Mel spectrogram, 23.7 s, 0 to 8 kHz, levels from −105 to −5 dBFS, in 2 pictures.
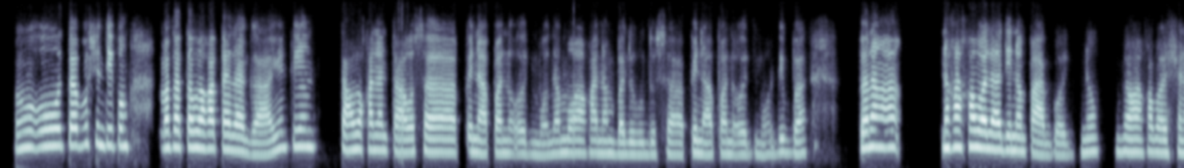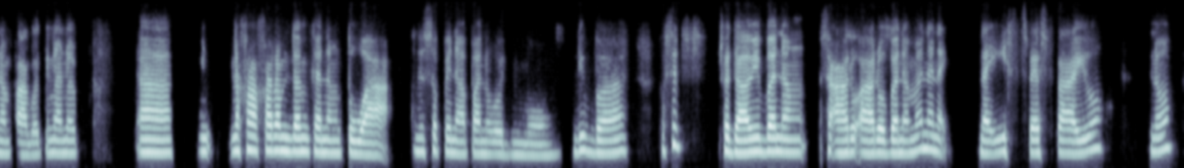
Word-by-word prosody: Oo. 265 Hz, +4 st, +2 dB
Tapos, 295 Hz, +2 st, +2 dB
yung 305 Hz, -, +1 dB
tipong 285 Hz, -1 st, +2 dB, 0.3 s
matatawa 260 Hz, 0 st, +5 dB
ka 245 Hz, -, +8 dB, 0.2 s
talaga. 175 Hz, -6 st, +1 dB
Yung 245 Hz, +6 st, -3 dB
tin 275 Hz, -1 st, -2 dB, 0.2 s
tawa 230 Hz, 0 st, +2 dB
ka 225 Hz, -, +2 dB
ng 220 Hz, -1 st, -3 dB
tawa 200 Hz, -1 st, +1 dB
sa 200 Hz, -2 st, +2 dB
pinapanood 185 Hz, -2 st, -2 dB
mo, 160 Hz, 0 st, -8 dB
na 180 Hz, -, -3 dB
mukha 190 Hz, 0 st, -2 dB
ka 185 Hz, 0 st, -4 dB
ng 180 Hz, -1 st, -5 dB
baliw 170 Hz, -1 st, -4 dB
dun 170 Hz, -, -8 dB
sa 170 Hz, -1 st, -6 dB
pinapanood 170 Hz, -2 st, -4 dB
mo, 175 Hz, -1 st, -12 dB
di 195 Hz, -, -5 dB
ba? 190 Hz, -1 st, -4 dB, 0.5 s
Parang 265 Hz, 0 st, +5 dB
ang -, -, -14 dB, 0.4 s
nakakawala 260 Hz, -2 st, +7 dB
din 220 Hz, -1 st, +1 dB
ng 210 Hz, -, 0 dB
pagod, 165 Hz, -2 st, -1 dB
no? 205 Hz, +2 st, -6 dB, 0.2 s
Nakakawala 200 Hz, -1 st, 0 dB
siya 195 Hz, 0 st, -4 dB
ng 180 Hz, -, -13 dB
pagod 165 Hz, -1 st, -1 dB
yun 190 Hz, -, -3 dB
nga, 185 Hz, 0 st, -2 dB, 0.7 s
ah, 195 Hz, -1 st, +4 dB, 0.3 s
yung 205 Hz, -, -1 dB, 0.2 s
nakakaramdam 215 Hz, -1 st, +3 dB
ka 200 Hz, -, +3 dB
ng 185 Hz, -1 st, -2 dB
tuwa 175 Hz, -4 st, +2 dB, 0.3 s
dun 205 Hz, -, -3 dB
sa 215 Hz, -, -3 dB
pinapanood 180 Hz, -3 st, -3 dB
mo, 160 Hz, -1 st, -7 dB, 0.2 s
di 220 Hz, +3 st, -2 dB
ba? 190 Hz, 0 st, 0 dB, 0.4 s
Kasi 275 Hz, +7 st, -3 dB, 0.4 s
sa 210 Hz, -, +4 dB
dami 195 Hz, +1 st, +6 dB
ba 205 Hz, 0 st, +5 dB
ng 195 Hz, -1 st, 0 dB, 0.2 s
sa 215 Hz, -, 0 dB, 0.2 s
araw-araw 190 Hz, -1 st, +3 dB
ba 190 Hz, -, +4 dB
naman 210 Hz, +6 st, -1 dB
na 210 Hz, -4 st, -1 dB, 0.4 s
nai-stress 190 Hz, +1 st, -2 dB
tayo, 195 Hz, +6 st, 0 dB, 0.5 s
'no? 225 Hz, +5 st, -1 dB
195 Hz, 165 wpm, -23 LUFS, 180-225 Hz, 0.7 s, ka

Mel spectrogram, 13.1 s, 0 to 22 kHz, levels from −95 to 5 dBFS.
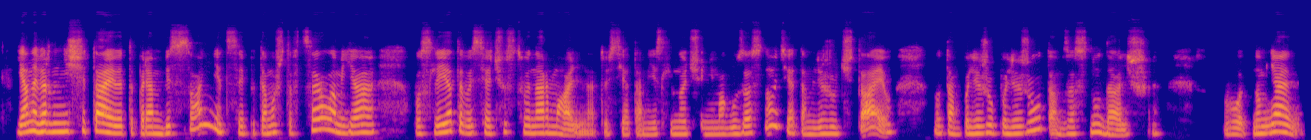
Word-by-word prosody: я, 235 Hz, +2 st, +5 dB
наверно, 255 Hz, -2 st, +6 dB
не 250 Hz, +1 st, +4 dB
считаю 250 Hz, -4 st, +6 dB
это 205 Hz, -, -4 dB
прям 195 Hz, 0 st, +2 dB
бессонницей, 225 Hz, -, -2 dB
потому 215 Hz, 0 st, -3 dB
что 235 Hz, -, -9 dB
в 195 Hz, -, -17 dB
целом 295 Hz, -2 st, +2 dB
я 225 Hz, +2 st, +1 dB, 0.4 s
после 205 Hz, +3 st, +1 dB
этого 260 Hz, -6 st, 0 dB
себя 205 Hz, -1 st, -3 dB
чувствую 215 Hz, 0 st, -5 dB
нормально. 205 Hz, -6 st, +1 dB
То -, -, -9 dB
есть -, -, -11 dB
я, 170 Hz, -, -4 dB
там, 165 Hz, -, -7 dB
если 170 Hz, +2 st, -9 dB
ночью 180 Hz, 0 st, -5 dB
не 175 Hz, -, -6 dB
могу 180 Hz, +1 st, -3 dB
заснуть, 215 Hz, -, -2 dB
я, 210 Hz, -, -2 dB
там, 180 Hz, -3 st, -5 dB
лежу 190 Hz, +1 st, -2 dB
читаю, 210 Hz, +4 st, +1 dB, 0.4 s
ну, 200 Hz, -, -6 dB
там, 195 Hz, -3 st, -2 dB
полежу, 200 Hz, +3 st, -1 dB
полежу, 200 Hz, +9 st, -1 dB
там, 200 Hz, -, -5 dB
засну 190 Hz, +6 st, -3 dB
дальше. 165 Hz, +3 st, -2 dB, 0.6 s
Вот, 175 Hz, -1 st, -4 dB
но 195 Hz, -, -1 dB
у -, -, +2 dB
меня 235 Hz, -2 st, +4 dB
205 Hz, 190 wpm, -23 LUFS, 190-235 Hz, 0.6 s, наверно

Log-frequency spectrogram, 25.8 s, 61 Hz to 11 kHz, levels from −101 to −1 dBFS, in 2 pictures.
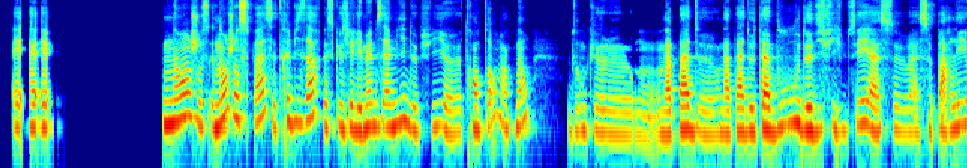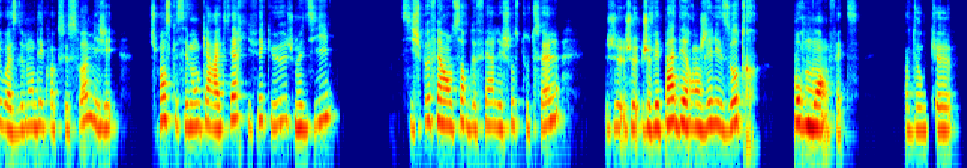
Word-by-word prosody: Eh 220 Hz, -, -3 dB
eh 220 Hz, -, 0 dB
eh 220 Hz, -1 st, -3 dB, 1.4 s
Non 255 Hz, +6 st, +6 dB
j'ose 240 Hz, -7 st, -5 dB
non 255 Hz, +9 st, +5 dB
j'ose 285 Hz, -2 st, 0 dB
pas, 290 Hz, +5 st, -1 dB
c'est 215 Hz, -10 st, -8 dB
très 255 Hz, +4 st, -3 dB
bizarre 270 Hz, +6 st, 0 dB
parce 220 Hz, 0 st, -7 dB
que 225 Hz, -, -7 dB
j'ai 215 Hz, +1 st, -1 dB
les 195 Hz, -1 st, +3 dB
mêmes 220 Hz, +2 st, +1 dB
amis 225 Hz, +4 st, +1 dB
depuis, 220 Hz, -1 st, -6 dB
heu, 180 Hz, 0 st, -7 dB
30 205 Hz, +2 st, -3 dB
ans 315 Hz, -, -4 dB
maintenant. 230 Hz, -1 st, -6 dB, 0.5 s
Donc 200 Hz, +1 st, -9 dB
heu, 175 Hz, -2 st, -8 dB
on 165 Hz, 0 st, -13 dB
n'a 175 Hz, 0 st, +2 dB
pas 205 Hz, +4 st, +4 dB
de 200 Hz, 0 st, -4 dB, 0.2 s
on -, -, -11 dB
n'a 180 Hz, 0 st, -2 dB
pas 190 Hz, +1 st, +1 dB
de 195 Hz, +1 st, 0 dB
tabou, 210 Hz, +6 st, +3 dB
de 200 Hz, -1 st, +5 dB
difficulté 210 Hz, +4 st, -5 dB
à 195 Hz, -3 st, +2 dB
se 200 Hz, -2 st, -11 dB
à 185 Hz, -1 st, -9 dB
se 200 Hz, -, -7 dB
parler 210 Hz, +4 st, -2 dB
ou 225 Hz, -, -3 dB
à 200 Hz, -, +2 dB
se 185 Hz, -, -8 dB
demander 220 Hz, +1 st, -4 dB
quoi 215 Hz, -1 st, -8 dB
que 215 Hz, -, -19 dB
ce 205 Hz, -2 st, -8 dB
soit, 210 Hz, +7 st, -3 dB
mais 285 Hz, -5 st, -1 dB
j'ai 215 Hz, 0 st, -4 dB, 0.5 s
je -, -, -15 dB
pense 275 Hz, +1 st, +3 dB
que 260 Hz, -, -11 dB
c'est 225 Hz, -1 st, -4 dB
mon 225 Hz, +1 st, 0 dB
caractère 230 Hz, +5 st, +2 dB
qui 225 Hz, -5 st, -14 dB
fait 265 Hz, +4 st, -4 dB
que, 260 Hz, -, -12 dB, 0.2 s
heu, -, -, -6 dB
je 260 Hz, -3 st, -4 dB
me 215 Hz, -, +4 dB
dis: 255 Hz, +8 st, -3 dB, 0.9 s
«Si 220 Hz, -, -11 dB
je 210 Hz, 0 st, -4 dB
peux 265 Hz, +4 st, -1 dB
faire 255 Hz, -2 st, +5 dB
en 230 Hz, 0 st, +4 dB
sorte 235 Hz, +1 st, -1 dB
de 215 Hz, -, -5 dB
faire 230 Hz, +2 st, -5 dB
les 215 Hz, -1 st, -1 dB
choses 235 Hz, +3 st, -8 dB
toute 215 Hz, -3 st, -12 dB
seule, 245 Hz, +8 st, -1 dB, 0.6 s
je 210 Hz, 0 st, -5 dB
je 215 Hz, +1 st, 0 dB
je 210 Hz, -1 st, +3 dB
vais 220 Hz, +1 st, +5 dB
pas 245 Hz, +5 st, +8 dB
déranger 225 Hz, -2 st, +4 dB
les 225 Hz, -4 st, -1 dB
autres 255 Hz, +2 st, +1 dB, 0.4 s
pour 250 Hz, -1 st, +6 dB
moi, 220 Hz, -2 st, +10 dB
en -, -, -1 dB
fait», 175 Hz, +1 st, -14 dB, 0.6 s
hein. -, -, -6 dB
Donc 200 Hz, +1 st, -7 dB
heu 200 Hz, 0 st, -2 dB
220 Hz, 210 wpm, -23 LUFS, 200-240 Hz, 1.4 s, moi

